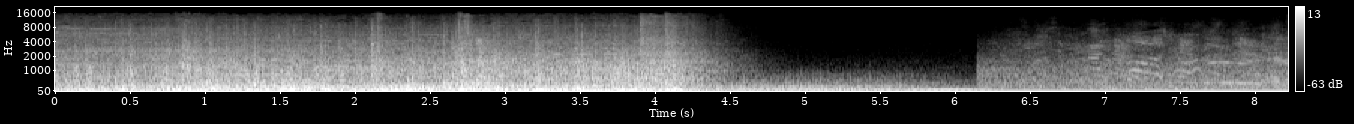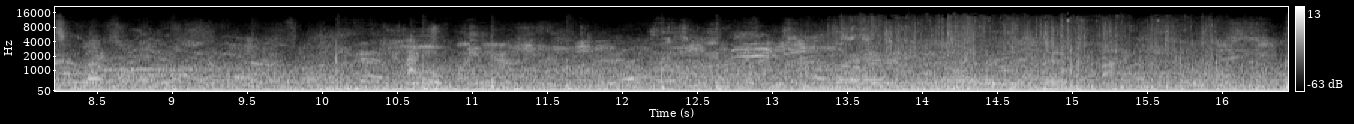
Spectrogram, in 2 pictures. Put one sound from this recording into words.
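Armoured soldiers' boots thud as they run.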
